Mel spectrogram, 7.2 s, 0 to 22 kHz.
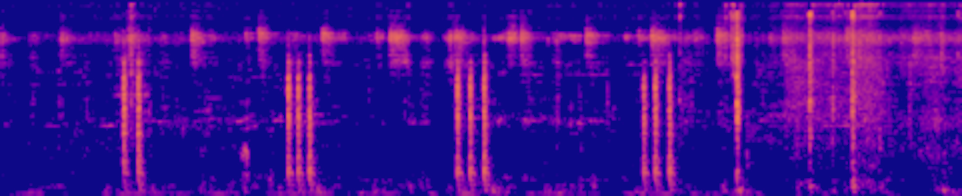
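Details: Lada Priora after hitting a rut: dry crunchy clicks about every 1.5 s when steering right while driving, from the front right strut mount area; strut and top bearing inspected and look fine, cause unclear. Front strut creak when steering.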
